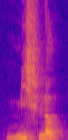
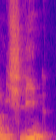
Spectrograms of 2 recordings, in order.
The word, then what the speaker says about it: Michelin: fait avec du caoutchouc michelin a pas micheline michelin bon ensuite on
